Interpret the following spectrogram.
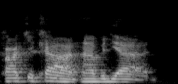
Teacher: New Englanders drop R's like you can't imagine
